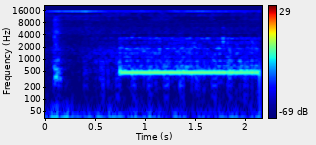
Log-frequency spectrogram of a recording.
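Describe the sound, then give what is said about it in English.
Telephone dialing out on a call: a few short clicks give way to a steady, continuous mid-pitched line tone that holds unbroken to the end. “All right, I'm calling him.”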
